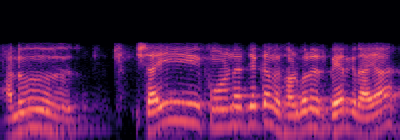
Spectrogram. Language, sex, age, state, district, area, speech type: Dogri, male, 18-30, Jammu and Kashmir, Udhampur, rural, conversation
